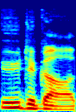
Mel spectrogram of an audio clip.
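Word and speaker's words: Ødegaard: Scottish yeah I'm also getting stick off my pronunciation of Holland that Holland and udagar that's how or udagar that's how he's supposed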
